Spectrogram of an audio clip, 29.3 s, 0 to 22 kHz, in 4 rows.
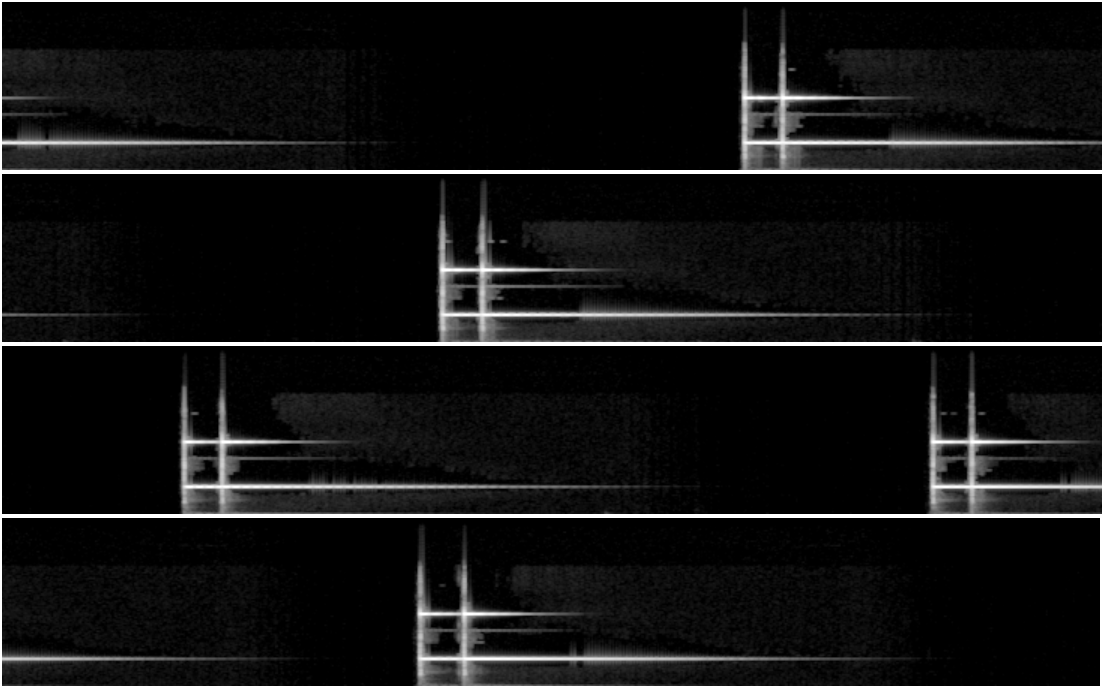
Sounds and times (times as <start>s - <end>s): Ding: 0.0s - 1.9s, 5.0s - 7.6s, 10.3s - 13.0s, 15.9s - 18.6s, 20.9s - 23.3s, 24.8s - 27.5s.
